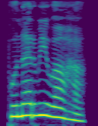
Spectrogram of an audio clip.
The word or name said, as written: ಪುನರ್ವಿವಾಹ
